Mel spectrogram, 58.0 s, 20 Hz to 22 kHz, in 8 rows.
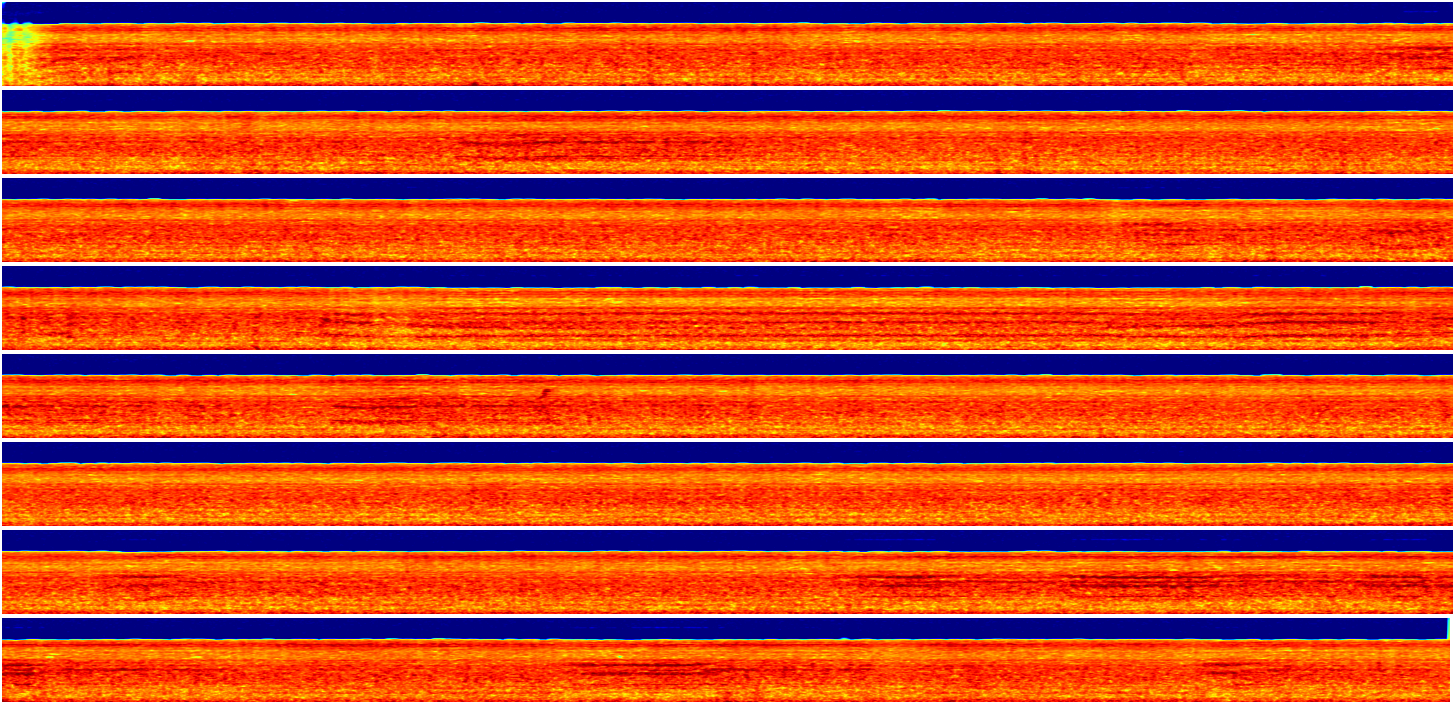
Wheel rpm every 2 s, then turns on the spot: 140, 230, 230, 230, 230, 230, 230, 230, 230, 230, 230, 230, 170, 160, 190, 230, 230, 230, 230, 230, 230, 230, 230, 230, 220, 220, 230, 230, 230.
none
